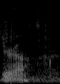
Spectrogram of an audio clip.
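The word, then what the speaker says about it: Derrel: Thomas Thomas he's like I'm not kidding about my name being pronounced derell oh it's his little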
